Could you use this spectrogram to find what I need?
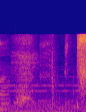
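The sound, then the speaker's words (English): A person sneezes: a drawn-in, wavering breath builds for over a second, then bursts into one loud, sharp, hissing sneeze at the very end. “Bless you.”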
